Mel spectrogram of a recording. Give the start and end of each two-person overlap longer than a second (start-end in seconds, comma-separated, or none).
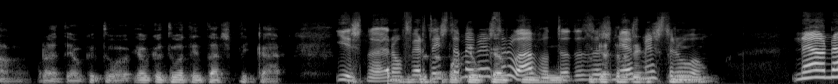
3.4-5.2, 5.8-7.1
